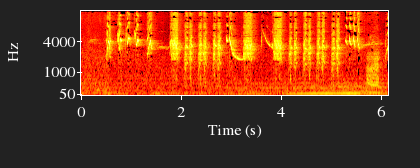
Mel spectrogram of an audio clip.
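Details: Male Javan myna delivering vigorous song meant to spur silent mynas to sing: scratchy harsh notes, long looping whistles that dip and climb, and dense clicking, with a faint low hum beneath.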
